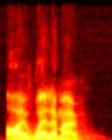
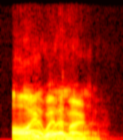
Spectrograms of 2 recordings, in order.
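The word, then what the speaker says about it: Iwelumo: Well, it was Chris Iwelamo, but I have to pull you up there because he's told me this evening the correct pronunciation of his surname is actually Chris Iwelamo. Not Iwelamo, Iwelamo.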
